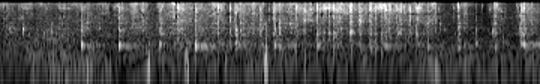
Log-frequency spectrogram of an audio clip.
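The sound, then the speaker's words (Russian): Pancake batter being stirred briskly in a bowl, with a steady run of wet scraping and light utensil clinks against the sides, no voices. “взбить тоже, кто вот тогда вот тоже вообще, ну, если большее количество, так.”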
